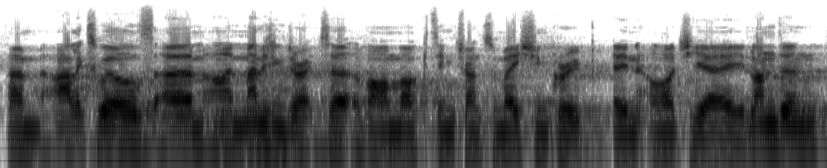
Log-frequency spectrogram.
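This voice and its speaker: A man speaking as a conference panelist, relaxed and rambling, full of ums and sort-ofs as he tells his agency's history. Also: mid-range voice, a little fast. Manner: relaxed, rambling with many fillers. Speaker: panelist, agency managing director. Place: conference hall stage. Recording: hall reverb.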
